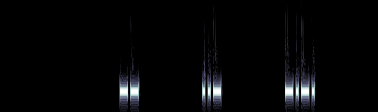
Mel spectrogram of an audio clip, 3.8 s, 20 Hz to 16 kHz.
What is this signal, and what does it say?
Morse code, heard as a keyed tone, about 48 wpm, spaced as for 12 wpm, 700 Hz. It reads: MUC
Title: 8x Character Spacing - Top 300 Words - 45wpm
